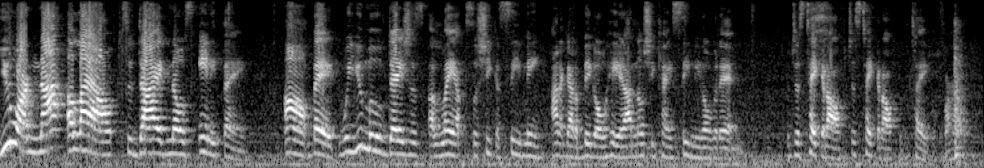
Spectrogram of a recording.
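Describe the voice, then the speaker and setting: A woman's animated, fairly low voice with lively intonation at a moderate pace, amid audible room echo and noticeable background noise. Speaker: nail school instructor. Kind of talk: classroom lecture. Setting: classroom. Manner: loud.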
